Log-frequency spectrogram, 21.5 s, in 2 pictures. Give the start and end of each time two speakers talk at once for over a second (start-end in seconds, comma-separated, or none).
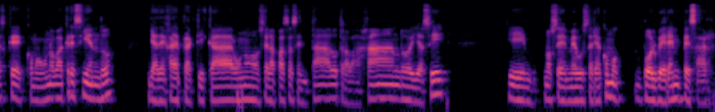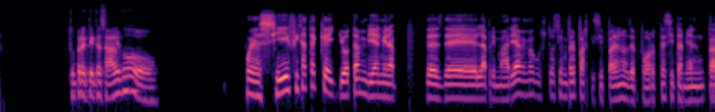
none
